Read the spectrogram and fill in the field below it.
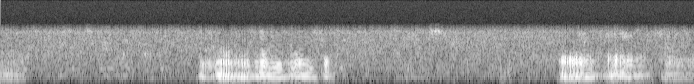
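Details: Sleeping Chihuahua snoring loudly indoors, two rattling, pulsing bursts of breath about a second long each, separated by quiet stretches of soft background hiss.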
